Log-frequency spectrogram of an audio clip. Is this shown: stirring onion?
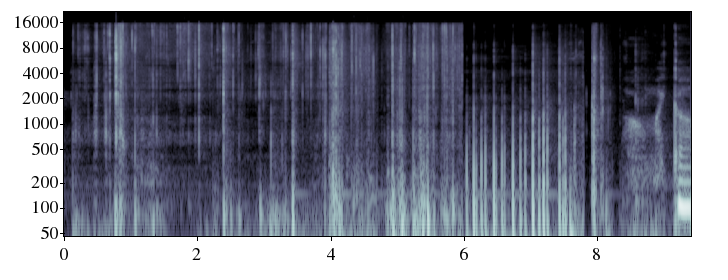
no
